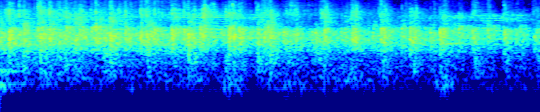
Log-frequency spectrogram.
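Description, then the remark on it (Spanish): A church audience breaks into sustained applause for the Lord, a dense, steady wash of many hands clapping at even loudness for several seconds, with no clear speech over it. “Démosle un aplauso fuerte a nuestro Señor.”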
